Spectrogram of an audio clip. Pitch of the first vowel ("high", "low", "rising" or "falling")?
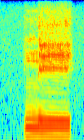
high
